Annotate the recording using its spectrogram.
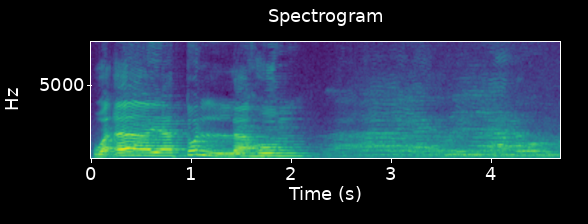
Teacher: Begitu tak ada baca yatun, tak ada dengung langsung. Masuk sempurna. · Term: idgham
